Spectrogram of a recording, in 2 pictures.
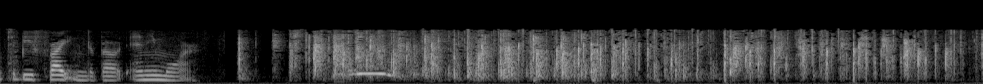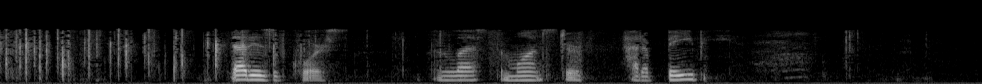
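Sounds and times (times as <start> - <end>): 
speech: 0.0 - 2.0, 12.2 - 13.3, 14.2 - 17.0
crowd applauding and cheering: 2.7 - 11.7.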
